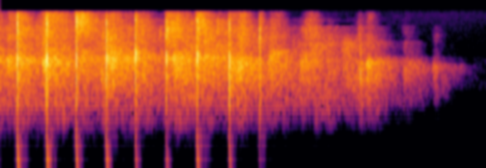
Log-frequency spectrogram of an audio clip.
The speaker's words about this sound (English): Clap your hands, all you nations, shout to God with cries of joy.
